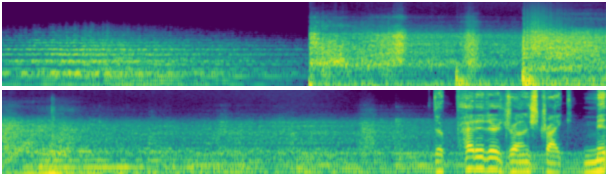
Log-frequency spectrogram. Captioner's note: soundbite of missiles striking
